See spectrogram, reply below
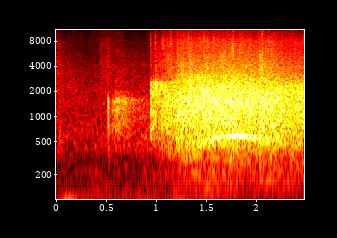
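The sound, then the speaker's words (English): A crowd breaks into loud, sustained applause with cheering in a legislative chamber, the clapping swelling abruptly after a faint start and holding steady to the end; Republicans stood and cheered a line about defending Americans while Democrats stayed quiet and seated. “this was one of those lines where Republicans stood up and cheered, and Democrats essentially stayed pretty quiet and seated”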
